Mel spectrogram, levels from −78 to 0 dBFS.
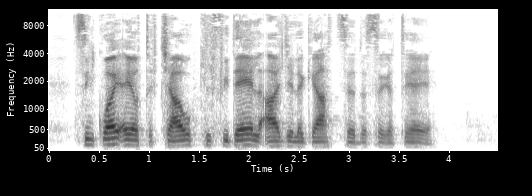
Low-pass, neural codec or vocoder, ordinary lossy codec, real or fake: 10.8 kHz; none; AAC, 48 kbps; real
